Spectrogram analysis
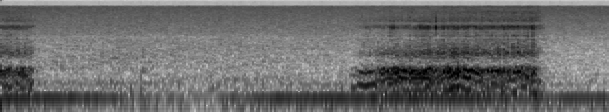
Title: French Bulldog snoring in her sleep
